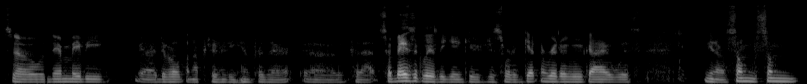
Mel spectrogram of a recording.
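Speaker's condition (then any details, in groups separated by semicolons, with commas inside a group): No condition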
